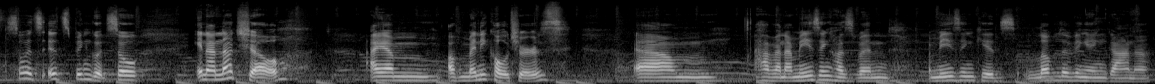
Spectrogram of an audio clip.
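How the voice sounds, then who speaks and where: A woman's voice: on the low side, measured pace, soft background music. A woman in her forties, from Jamaica, speaking as an investment executive in an interview, earnest and direct, with ums and restarts. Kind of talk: candid interview answers.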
